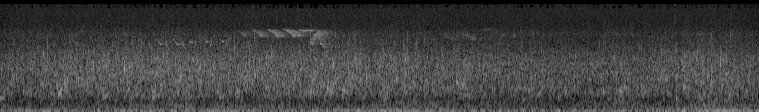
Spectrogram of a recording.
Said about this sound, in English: You can hear the river nearby. I believe that's Crane River.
